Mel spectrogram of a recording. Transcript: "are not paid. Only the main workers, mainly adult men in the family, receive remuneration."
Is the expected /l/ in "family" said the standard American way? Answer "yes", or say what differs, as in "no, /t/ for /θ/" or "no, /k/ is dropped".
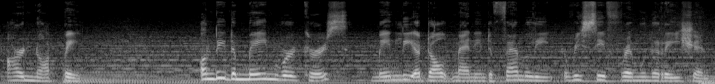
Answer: yes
